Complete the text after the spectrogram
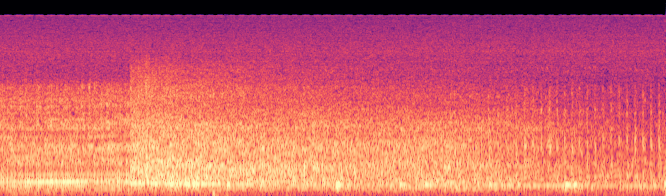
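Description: A small outboard motor hums close by.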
